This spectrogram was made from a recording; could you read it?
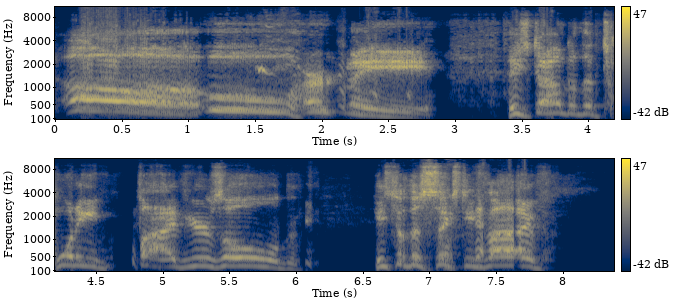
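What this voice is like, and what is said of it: Grunting sports announcer impression. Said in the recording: “really, really good Todd Ellis impersonation ... you just kind of grunt”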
